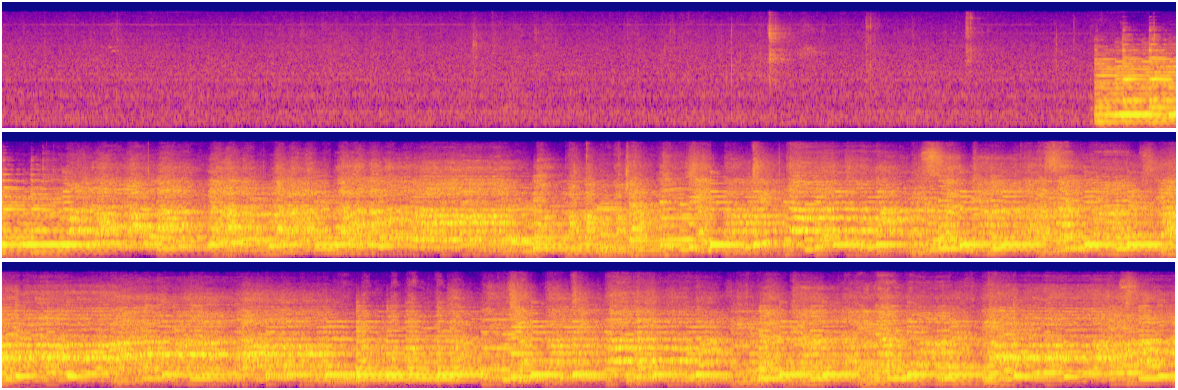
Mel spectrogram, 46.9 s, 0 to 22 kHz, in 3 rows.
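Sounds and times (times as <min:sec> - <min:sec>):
choir singing: 0:14.7 - 0:46.9.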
